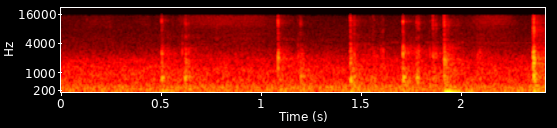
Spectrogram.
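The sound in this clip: Typing on a computer keyboard: many quick, irregular keystroke clicks tapping along at a soft, steady level, with no one speaking.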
